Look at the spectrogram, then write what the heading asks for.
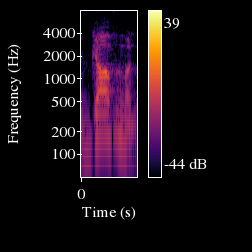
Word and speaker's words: government: Government, not government.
